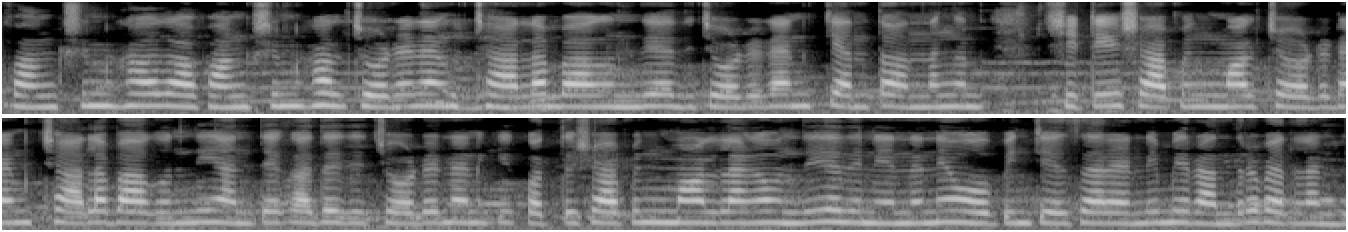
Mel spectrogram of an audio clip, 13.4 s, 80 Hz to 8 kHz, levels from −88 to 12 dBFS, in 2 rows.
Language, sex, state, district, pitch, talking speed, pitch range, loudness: Telugu, female, Andhra Pradesh, Srikakulam, 290 Hz, 150 wpm, 280-295 Hz, -17 LUFS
